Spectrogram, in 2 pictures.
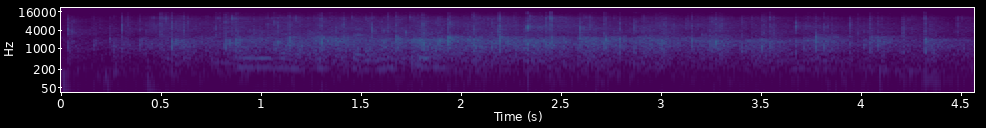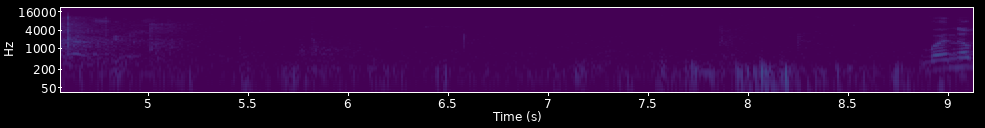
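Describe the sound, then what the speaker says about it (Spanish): Lecture audience applauds a chemistry researcher at a university talk, dense clapping for about five seconds that fades out, followed by quieter room noise, faint thumps and a voice starting to speak. "Un aplauso, por favor"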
